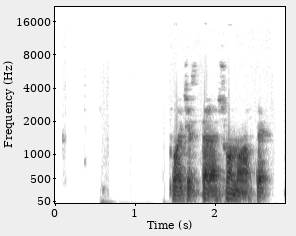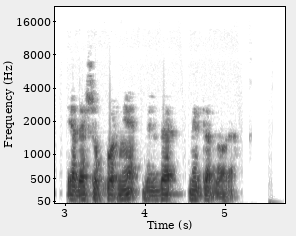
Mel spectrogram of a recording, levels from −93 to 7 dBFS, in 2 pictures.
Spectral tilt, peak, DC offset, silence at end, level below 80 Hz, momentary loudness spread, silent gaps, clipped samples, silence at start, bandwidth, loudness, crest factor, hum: -8 dB/octave; 0 dBFS; under 0.1%; 0.65 s; -46 dBFS; 8 LU; 2.79-2.86 s; under 0.1%; 1.45 s; 7.2 kHz; -17 LUFS; 18 dB; none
